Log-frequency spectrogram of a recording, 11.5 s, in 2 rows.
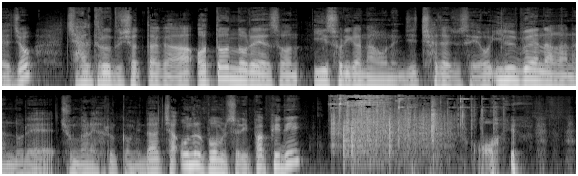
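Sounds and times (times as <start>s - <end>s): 
speech: 0.0s - 8.9s, 10.5s - 11.0s
lots of coins dropping: 9.0s - 10.8s.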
